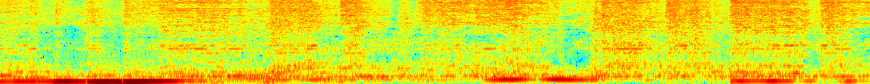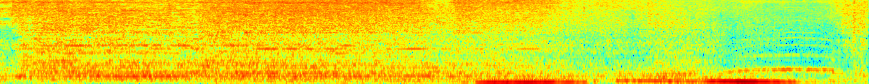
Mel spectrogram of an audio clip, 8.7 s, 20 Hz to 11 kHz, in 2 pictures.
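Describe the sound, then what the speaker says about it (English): A BMW E36 318is engine pulls hard in third gear during a gymkhana drift, its mid-pitched drone rising and falling in surges with tire and wind noise, heard from onboard the car with no talk. "Heavy on the handbrake, downshift to second, a little drift, and we shoot onto the straight"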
